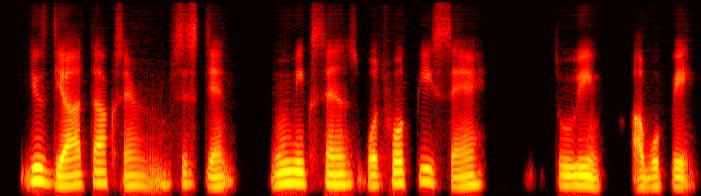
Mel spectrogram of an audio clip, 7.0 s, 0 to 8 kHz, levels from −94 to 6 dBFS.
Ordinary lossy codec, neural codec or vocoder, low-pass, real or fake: none; codec, 16 kHz, 0.3 kbps, FocalCodec; none; fake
